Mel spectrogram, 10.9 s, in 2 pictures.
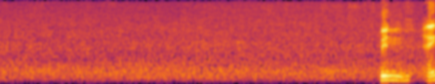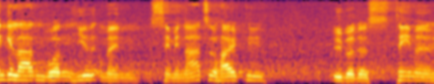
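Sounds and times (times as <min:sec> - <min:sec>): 
rain falling outside: 0:00.0 - 0:10.8
speech: 0:04.7 - 0:08.9, 0:09.6 - 0:10.8.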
